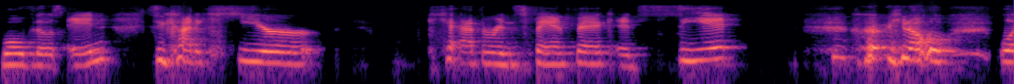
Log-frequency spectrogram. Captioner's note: laughs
